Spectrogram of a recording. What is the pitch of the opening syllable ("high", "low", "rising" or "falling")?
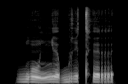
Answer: falling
